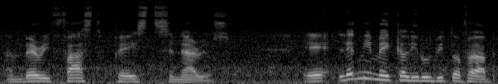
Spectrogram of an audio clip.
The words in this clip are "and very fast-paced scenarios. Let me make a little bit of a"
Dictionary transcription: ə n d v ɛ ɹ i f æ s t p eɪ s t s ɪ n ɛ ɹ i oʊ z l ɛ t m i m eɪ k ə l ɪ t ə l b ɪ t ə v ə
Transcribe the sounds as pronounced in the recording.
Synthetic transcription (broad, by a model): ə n v ɛ ɹ i f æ s t p eɪ s t s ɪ n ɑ ɹ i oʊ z l ɛ t m i m eɪ k ə l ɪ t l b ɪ t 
